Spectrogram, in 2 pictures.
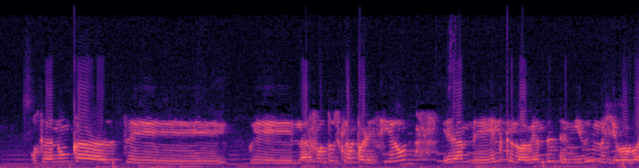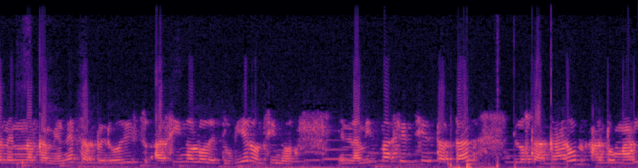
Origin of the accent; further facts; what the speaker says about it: Mexico City, Mexico; now in Oaxaca, Mexico; Yo soy del DF, toda mi familia vive en el DF.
